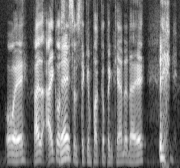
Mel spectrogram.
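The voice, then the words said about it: Put-on Canadian accent. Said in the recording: “I have a pretty good Canadian accent.”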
